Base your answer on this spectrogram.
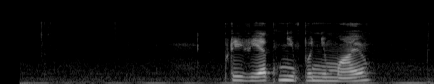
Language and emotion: Russian, neutral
